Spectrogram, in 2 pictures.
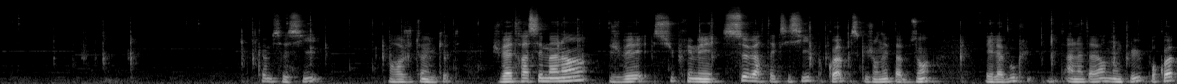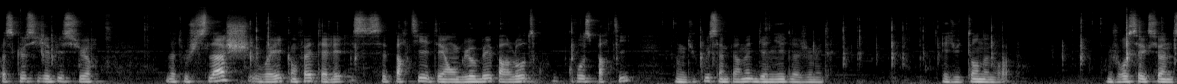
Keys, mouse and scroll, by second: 2.2 ctrl+click, 3.1 ctrl+e, 3.3 a, 3.7 middle click, 4.1 alt+a, 4.5 1, 4.8 middle click, 5.3 click, 5.9 alt+z, 6.2 click, 6.6 middle click, 7.9 x, 8.3 Tab, 8.8 middle click, 9.2-10.1 scroll up 1, 10.1 alt+click, 10.3-11.0 scroll down 1, 11.0 x, 11.4 Tab, 11.6 middle click, 12.4 KP_Divide, 13.0 scroll up 1, 13.4 scroll down 1, 14.6 alt+a, 14.7 middle click, 15.3 scroll down 1, 15.6 shift+middle click, 16.2-17.0 scroll up 1, 17.0 click, 17.8 shift+middle click, 18.7 click, 19.0 Tab, 19.1-19.5 scroll up 1, 19.6-20.4 scroll down 1, 20.4 Tab, 20.6 a, 21.2 scroll up 1, 21.2 a, 22.2 Tab, 22.7 alt+a, 23.0 click, 23.3 Tab.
